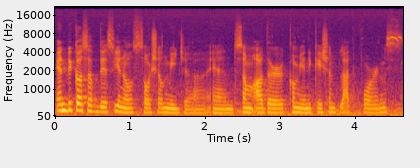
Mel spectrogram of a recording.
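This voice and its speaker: A woman's very deep, low voice at a moderate pace, with ordinary pitch variation and noticeable background noise. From Philippines. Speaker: immigrant interviewee. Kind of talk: interview testimony.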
